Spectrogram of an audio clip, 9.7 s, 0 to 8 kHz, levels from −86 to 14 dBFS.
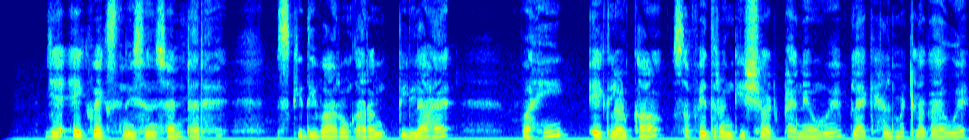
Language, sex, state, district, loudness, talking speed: Hindi, female, Uttar Pradesh, Budaun, -28 LUFS, 155 wpm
